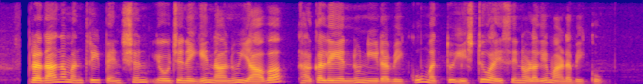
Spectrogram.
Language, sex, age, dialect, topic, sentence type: Kannada, female, 41-45, Coastal/Dakshin, banking, question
